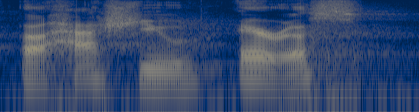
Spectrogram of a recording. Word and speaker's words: Ahasuerus: She won what was essentially a beauty contest, having been chosen by King, and it is pronounced Ahasuerus, also known as Xerxes.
